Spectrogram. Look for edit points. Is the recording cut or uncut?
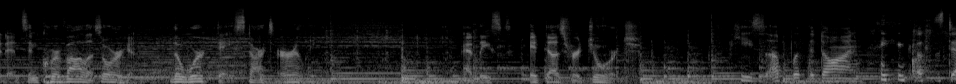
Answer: cut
